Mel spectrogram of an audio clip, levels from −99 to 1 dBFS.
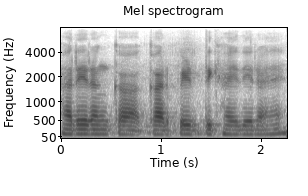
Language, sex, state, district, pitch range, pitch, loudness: Hindi, male, Bihar, Gopalganj, 120-125 Hz, 120 Hz, -30 LUFS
